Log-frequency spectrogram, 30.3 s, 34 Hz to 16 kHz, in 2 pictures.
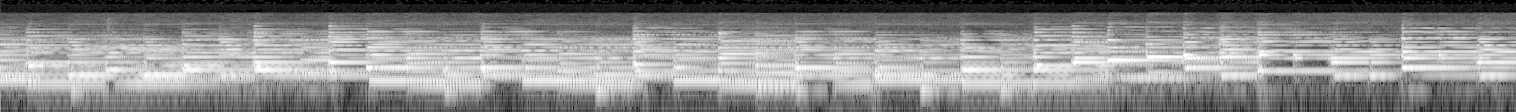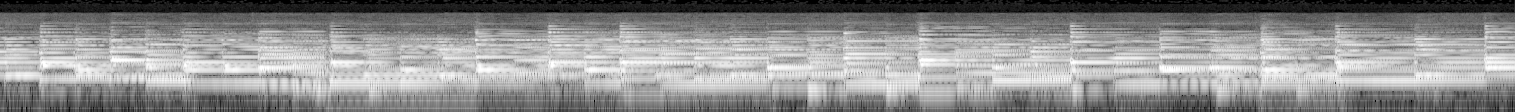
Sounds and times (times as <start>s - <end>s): Christmas music: 0.0s - 30.3s.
